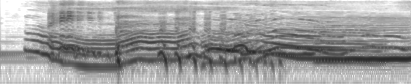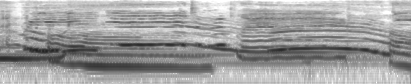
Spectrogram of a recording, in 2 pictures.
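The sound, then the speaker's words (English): A human voice makes long, mournful, sliding howls and moans, imitating somber music like whale song. It is loud and continuous for about ten seconds, with pitch rising and falling in slow swoops. “I like that what you did, it sounds like somber whale song.”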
